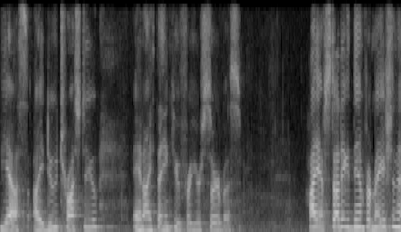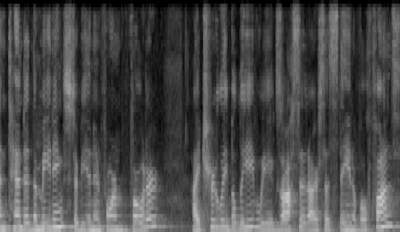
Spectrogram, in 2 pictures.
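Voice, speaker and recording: A woman at a fairly high pitch and moderate pace, ordinary pitch variation, with audible room echo. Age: 70s. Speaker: resident giving public comment. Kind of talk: prepared public comment at council meeting. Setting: town council meeting. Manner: formal.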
